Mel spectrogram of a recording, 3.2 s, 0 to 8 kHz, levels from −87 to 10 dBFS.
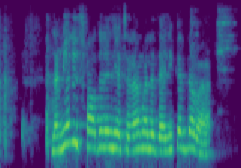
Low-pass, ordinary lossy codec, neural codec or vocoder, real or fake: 7.2 kHz; Opus, 64 kbps; none; real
